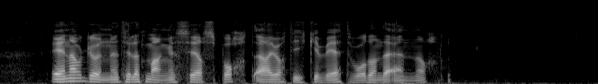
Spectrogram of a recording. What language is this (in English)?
Norwegian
